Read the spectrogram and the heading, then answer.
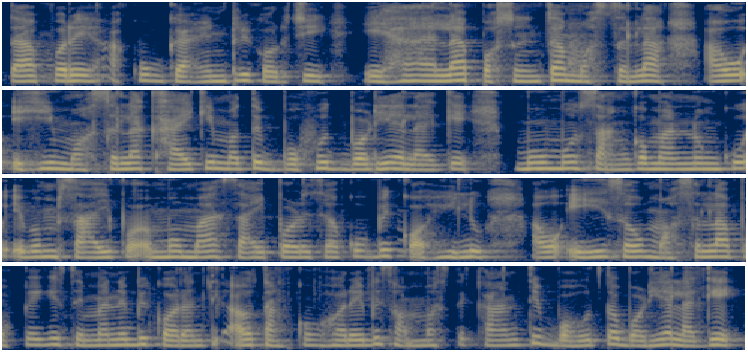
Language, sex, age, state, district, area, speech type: Odia, female, 18-30, Odisha, Ganjam, urban, spontaneous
